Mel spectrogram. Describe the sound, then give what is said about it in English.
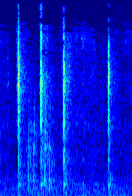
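Handwriting of words up on a board: four sharp, distinct taps spaced unevenly, with faint scraping between them. “So one more time, I'm going to write the words invisible up here,”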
